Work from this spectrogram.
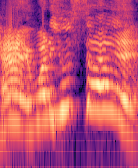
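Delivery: mock outrage, high, loud and drawn out.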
